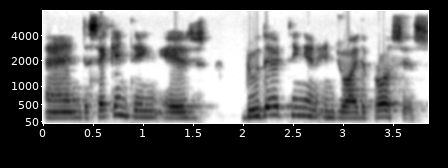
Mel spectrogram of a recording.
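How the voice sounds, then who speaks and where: Speaking with a non-native accent, a man uses a fairly high voice at a moderate pace. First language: not English. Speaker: new YouTuber. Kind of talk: vlog monologue. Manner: non-native, some hesitation.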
